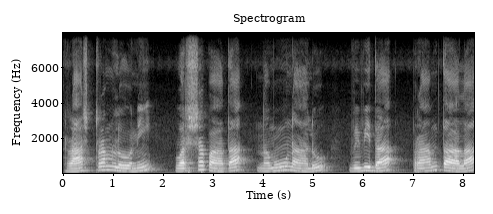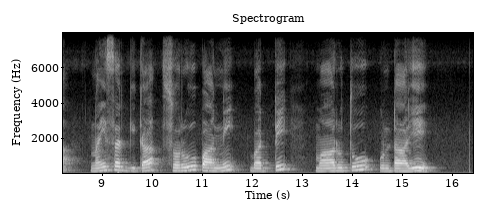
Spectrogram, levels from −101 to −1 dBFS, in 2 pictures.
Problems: constant background noise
